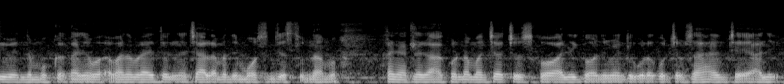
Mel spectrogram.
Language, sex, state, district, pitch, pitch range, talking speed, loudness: Telugu, male, Andhra Pradesh, Srikakulam, 110 Hz, 105-115 Hz, 130 wpm, -19 LUFS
